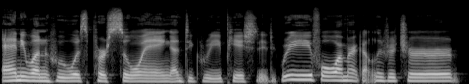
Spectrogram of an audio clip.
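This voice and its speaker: A woman's voice: sits low, moderate pace, clean tone, no echo, clean studio sound. A woman from Japan, a faculty member chatting in an interview, laughing often and filling with "like". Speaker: faculty guest. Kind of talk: casual interview chat.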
